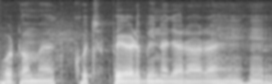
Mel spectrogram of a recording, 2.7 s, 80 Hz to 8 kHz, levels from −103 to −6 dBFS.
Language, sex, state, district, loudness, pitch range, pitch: Hindi, male, Chhattisgarh, Bilaspur, -18 LUFS, 95-100 Hz, 100 Hz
